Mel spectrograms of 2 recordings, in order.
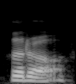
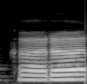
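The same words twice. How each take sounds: First: क्र with क and र joined; correct blend. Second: कर with a vowel between क and र; wrong split reading. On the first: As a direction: run क straight into र in क्र. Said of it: "तो क्र पढ़ना है". (सही उच्चारण: क्र, क और र जुड़े हुए) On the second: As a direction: say कर as two separate sounds, क-र. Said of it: "कर नहीं". (गलत उच्चारण: कर, क और र अलग) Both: Shown as a demonstration.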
